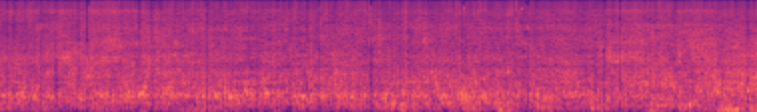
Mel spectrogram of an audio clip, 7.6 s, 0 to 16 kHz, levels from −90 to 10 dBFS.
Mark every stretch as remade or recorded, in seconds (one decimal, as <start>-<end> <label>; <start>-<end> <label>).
0.0-4.1 remade; 4.1-5.2 recorded; 5.2-7.6 remade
